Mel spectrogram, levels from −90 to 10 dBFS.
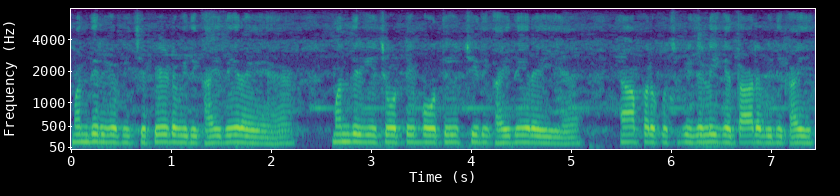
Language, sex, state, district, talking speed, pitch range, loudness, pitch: Hindi, male, Haryana, Rohtak, 215 wpm, 145-155 Hz, -14 LUFS, 150 Hz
